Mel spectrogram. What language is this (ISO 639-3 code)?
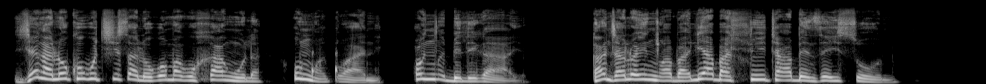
nde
